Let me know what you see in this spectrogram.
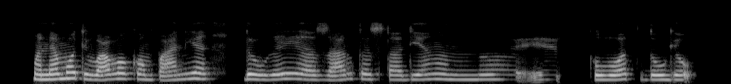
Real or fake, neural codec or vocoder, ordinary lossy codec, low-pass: real; none; Opus, 16 kbps; 7.2 kHz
